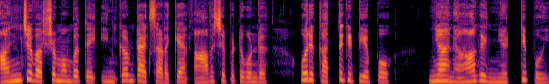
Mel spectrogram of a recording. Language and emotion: Malayalam, fearful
